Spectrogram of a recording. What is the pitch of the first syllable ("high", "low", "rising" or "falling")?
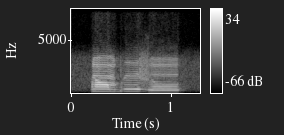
high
